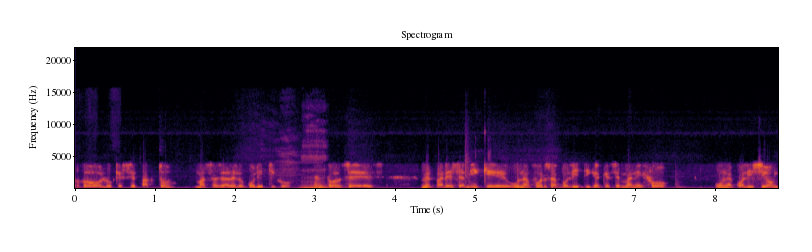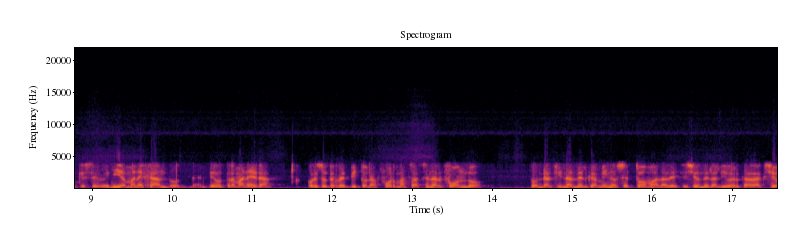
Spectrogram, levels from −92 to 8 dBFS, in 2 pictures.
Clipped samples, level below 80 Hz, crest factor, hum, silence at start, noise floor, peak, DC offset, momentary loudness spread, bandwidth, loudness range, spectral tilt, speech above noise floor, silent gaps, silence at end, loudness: under 0.1%; -50 dBFS; 18 dB; none; 0 s; -55 dBFS; -10 dBFS; under 0.1%; 8 LU; 14.5 kHz; 2 LU; -5.5 dB/octave; 26 dB; none; 0 s; -29 LUFS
